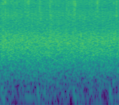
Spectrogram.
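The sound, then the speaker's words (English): A steady round of applause from many hands, dense and continuous for a couple of seconds at moderate loudness, with no voices over it. “Give Dark Cloud a round of applause, baby.”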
